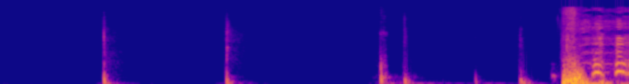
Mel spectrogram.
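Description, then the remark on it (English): Hand claps imitating cheeks clapping: two spaced slaps, then a quicker uneven flurry of softer pats, ending in loud laughter and talk. “I think mine clap like this.”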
